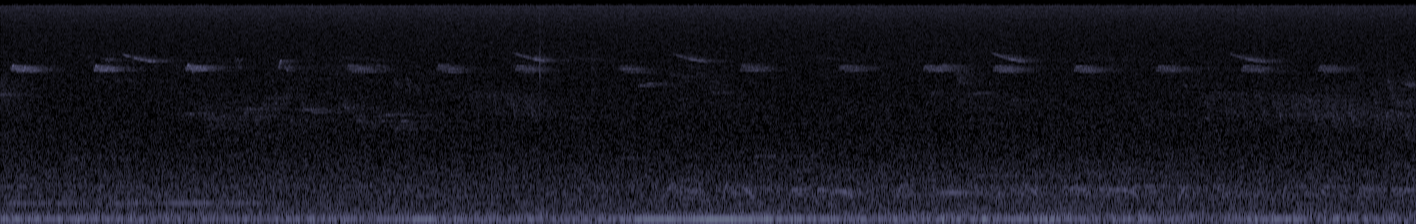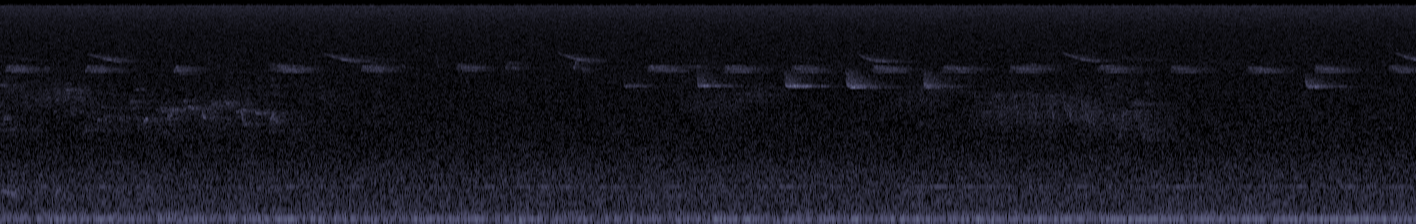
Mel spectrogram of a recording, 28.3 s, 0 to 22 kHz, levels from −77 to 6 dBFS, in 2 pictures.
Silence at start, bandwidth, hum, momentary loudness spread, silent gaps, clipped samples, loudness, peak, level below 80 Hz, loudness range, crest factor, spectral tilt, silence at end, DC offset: 0 s; over 20 kHz; none; 3 LU; none; under 0.1%; -44 LUFS; -24 dBFS; -50 dBFS; 1 LU; 22 dB; -2.5 dB/octave; 0 s; under 0.1%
